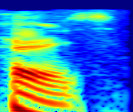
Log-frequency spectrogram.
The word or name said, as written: Hers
